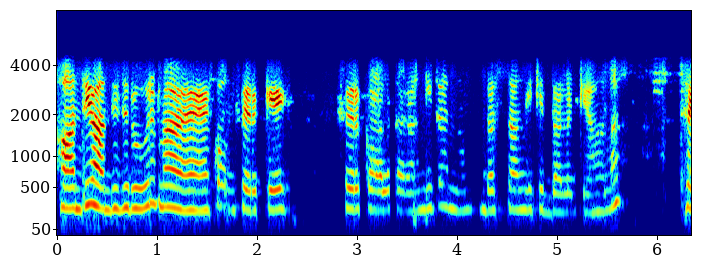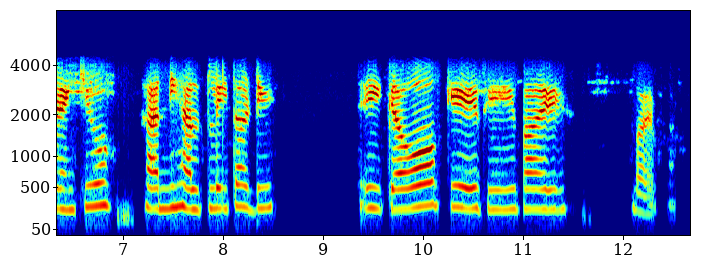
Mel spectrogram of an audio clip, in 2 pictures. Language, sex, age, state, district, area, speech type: Punjabi, female, 18-30, Punjab, Hoshiarpur, urban, conversation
